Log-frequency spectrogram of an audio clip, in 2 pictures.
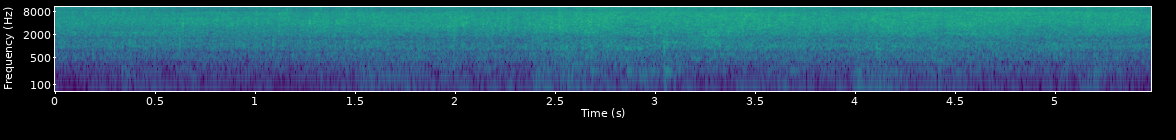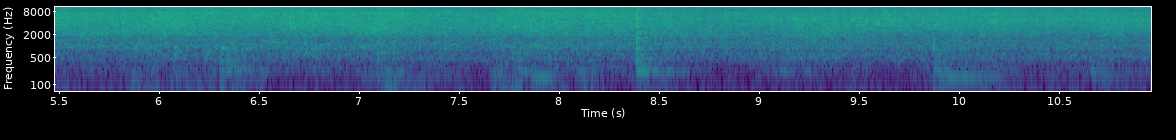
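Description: Chicken pieces sizzling in hot oil in a metal karahi over high heat: a steady frying hiss. A slotted spatula scrapes and knocks lightly against the pan now and then as the meat is turned.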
